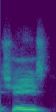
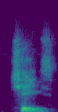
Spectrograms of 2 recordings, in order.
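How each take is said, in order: First: Said in the usual way. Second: Cheese dropped much lower, like a spooky echo; deep echo. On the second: Pretend. Host jokingly echoing the word cheese, deep and falling. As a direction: drag cheese down low and let it fall.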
